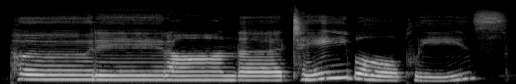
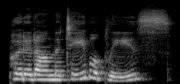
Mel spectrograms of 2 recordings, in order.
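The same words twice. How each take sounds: First: The sentence is spoken slowly. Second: The sentence is spoken at a normal pace. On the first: "and then I'll say it slowly" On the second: "I'll say the sentence at my normal pace"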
